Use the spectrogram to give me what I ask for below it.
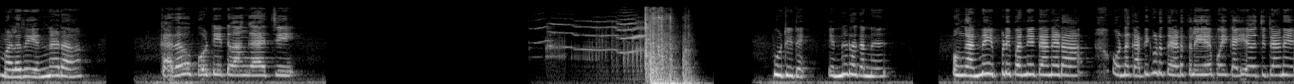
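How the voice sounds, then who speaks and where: A fretful old cartoon grandmother, voiced by a woman, with a very high, shrill voice. She laments and exclaims over the family, protective and quick to scold. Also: flat delivery. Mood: anxious. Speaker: grandmother called Aachi. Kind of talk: cartoon voice acting.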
